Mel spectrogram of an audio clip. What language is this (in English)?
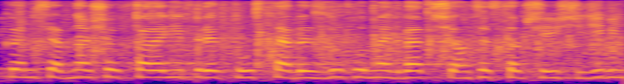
Polish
